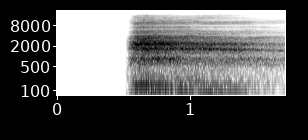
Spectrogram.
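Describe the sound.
A deep breath taken in one long, airy draw that starts abruptly, loud and alone, then slowly tapers off.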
